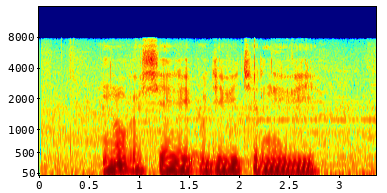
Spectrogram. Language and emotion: Russian, neutral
